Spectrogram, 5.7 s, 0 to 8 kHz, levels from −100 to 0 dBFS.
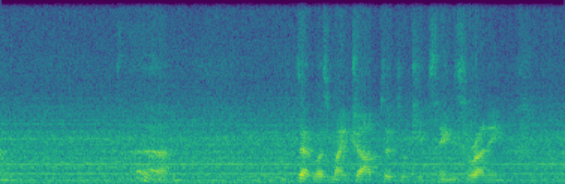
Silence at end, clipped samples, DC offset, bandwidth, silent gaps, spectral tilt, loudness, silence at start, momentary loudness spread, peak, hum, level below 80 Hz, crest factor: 0 s; under 0.1%; under 0.1%; 8 kHz; none; -5.5 dB/octave; -21 LUFS; 0 s; 9 LU; 0 dBFS; none; -42 dBFS; 22 dB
